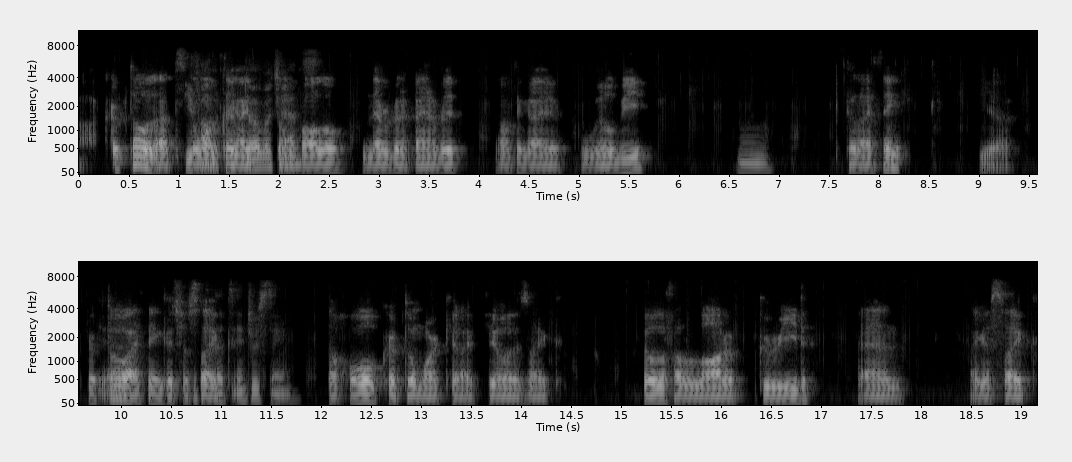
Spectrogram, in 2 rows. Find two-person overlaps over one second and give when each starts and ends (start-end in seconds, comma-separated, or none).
1.1-2.4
